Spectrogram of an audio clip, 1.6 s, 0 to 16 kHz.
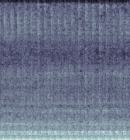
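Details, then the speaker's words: Royal Enfield Himalayan single-cylinder, warm after riding, idle adjusted to cure high idle when hot: steady even thump at settled idle around 1100 rpm, no hunting or surging; normal idle. "that is a perfect idle on this uh on this motorcycle"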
